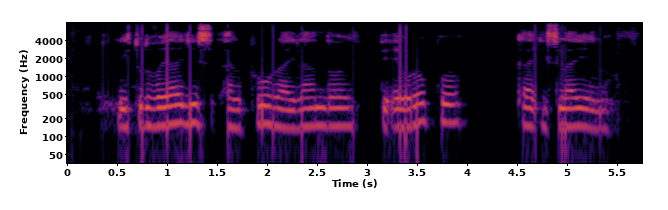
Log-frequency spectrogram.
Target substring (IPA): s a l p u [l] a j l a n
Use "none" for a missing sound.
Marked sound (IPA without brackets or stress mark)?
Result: ɾ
